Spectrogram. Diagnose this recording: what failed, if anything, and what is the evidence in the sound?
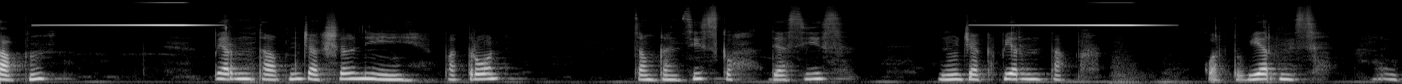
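Loudspeaker feedback squeal, an acoustic loop in the analogue reinforcement chain where the microphone hears its own loudspeaker. A single tone at 6.4 kHz swells from 0.32 s to 2.25 s and again from 9.69 s to 11.79 s, building over about a second and a half each time. It peaks at about 15 dB above the speech the first time and about 10 dB the second. At that frequency the loop gain exceeds unity, so the tone regenerates until the loop is broken.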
